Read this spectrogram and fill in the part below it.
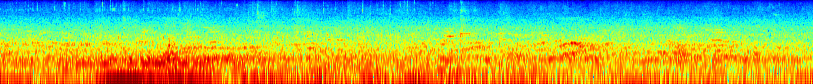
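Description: Tea pours from a kettle into a glass with a steady trickle.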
